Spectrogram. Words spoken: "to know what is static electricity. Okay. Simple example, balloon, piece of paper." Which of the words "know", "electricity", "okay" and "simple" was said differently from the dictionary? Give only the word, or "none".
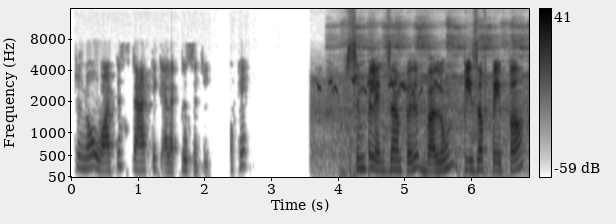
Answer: none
